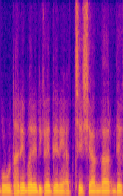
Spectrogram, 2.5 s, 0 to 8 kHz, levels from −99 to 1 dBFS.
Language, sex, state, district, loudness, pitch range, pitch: Hindi, male, Rajasthan, Bikaner, -15 LUFS, 115-120 Hz, 120 Hz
